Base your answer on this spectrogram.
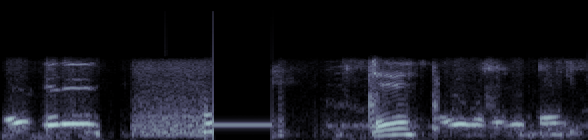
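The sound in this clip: A short, steady electronic telephone tone marks an incoming call being connected. It begins with a click, lasts well under half a second, and sits between stretches of people talking.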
